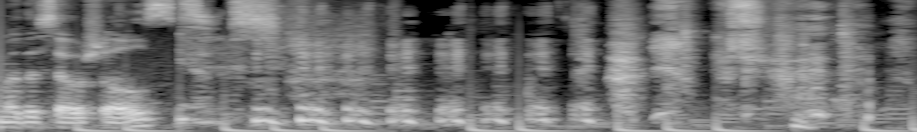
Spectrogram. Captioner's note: laughing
